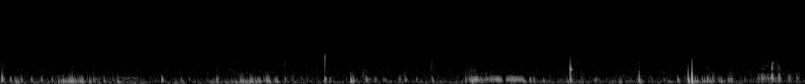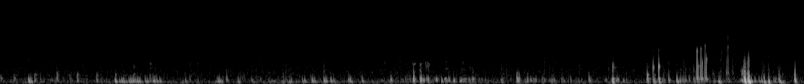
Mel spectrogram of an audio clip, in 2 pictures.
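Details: Upset digestion while eating a burger and fish fries, recorded with a microphone: frequent low gurgles and rumbles with scattered pops and clicks from the belly; active bowel sounds (borborygmi) during the meal.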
